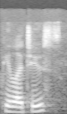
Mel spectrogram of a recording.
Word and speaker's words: Pilatus: to the top of mount pilatus which every time I say it I feel like I'm over pronouncing I did tell someone there they're like no you're saying it right I was like really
